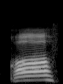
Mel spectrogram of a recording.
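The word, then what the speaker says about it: ق: তো কফ পড়ার সময় তো জিহ্বার গোড়া এমনি উপরে উঠা যায়, তখন খোদ বখোদ মোটা হয়ে যায়। কফ আর জিহ্বার গোড়া থেকে একটু আগে বাড়ায়া কাফ। যখন একটু আগে বাড়ায়া পড়বো তখন আর জিহ্বার গোড়া উপরে উঠানো সম্ভব না, তখন এটা পাতলা হয়ে যাবে। কাফ। তো এই দুইটার মধ্যে পার্থক্য কি? যে কফ মোটা, কাফ পাতলা।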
